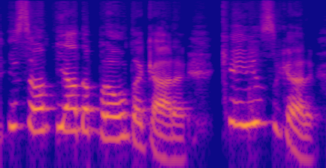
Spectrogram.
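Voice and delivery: high, loud laughing disbelief. Real, not acted. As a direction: laugh through the words. Laughing at brand name.

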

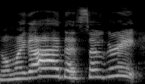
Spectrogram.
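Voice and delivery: high-pitched imitation of excited fans; mock fangirl excitement; gushing fans. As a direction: gush like a thrilled fan, voice lifted high. Acting out thrilled Scream fans.

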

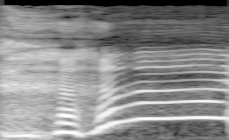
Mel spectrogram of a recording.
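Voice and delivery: high squeal of a laugh; giddy laugh. Real, not acted. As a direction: laugh up high, thrilled by the plot. Reacting excitedly to the story.

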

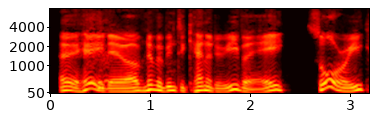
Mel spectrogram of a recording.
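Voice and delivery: quick, hammed-up Canadian accent with a tagged-on eh; mock Canadian accent. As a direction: rattle it off like a joke Canadian. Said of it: "That's Canadian".

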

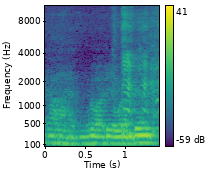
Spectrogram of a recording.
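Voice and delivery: low-pitched helpless plea into laughter; laughing mock prayer. Preacher retells praying at the computer, laughing helplessly. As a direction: crack up while imitating a clueless prayer.

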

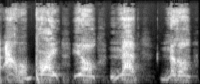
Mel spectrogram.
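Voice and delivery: high, slow, drawn-out mock threat. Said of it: "must be [name] when he told [name]".

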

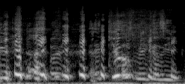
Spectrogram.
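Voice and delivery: helpless high laughter through the words; barely getting it out for laughing; cracking up. Real, not acted. Mocking a player's bad shot to friends, cracking up.

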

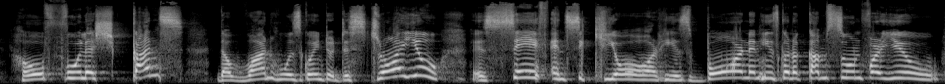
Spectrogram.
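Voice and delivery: slow, portentous prophecy of doom; theatrical, emphatic deity's threat; commanding goddess. Acted. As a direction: deliver a stern divine warning. Voices goddess warning the king.

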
